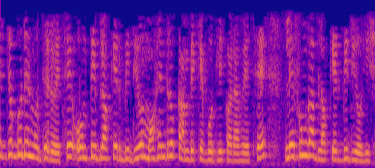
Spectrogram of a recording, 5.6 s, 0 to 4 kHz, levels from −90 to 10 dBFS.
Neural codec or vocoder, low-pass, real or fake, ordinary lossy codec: none; 3.6 kHz; real; MP3, 32 kbps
